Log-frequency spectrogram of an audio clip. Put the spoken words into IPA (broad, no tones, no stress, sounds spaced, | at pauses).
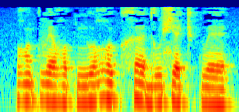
ʁ ũ k v ɛ ʁʷ ɛ k ɲ u ʁ u k x ɜ d u ɕ ɛ t͡ʃ tʷ ɛ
